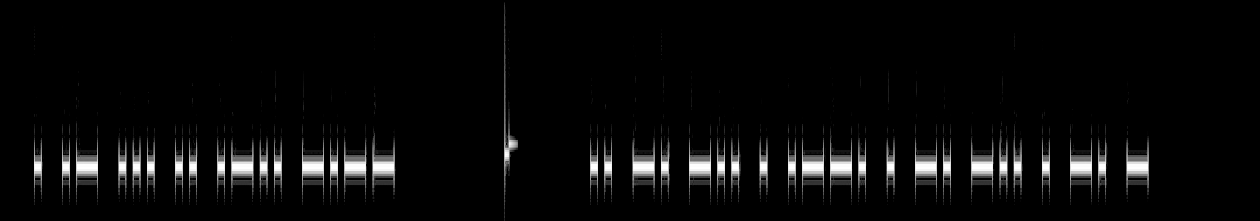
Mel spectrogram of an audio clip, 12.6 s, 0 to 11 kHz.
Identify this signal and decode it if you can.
Morse code, heard as a keyed tone, about 17 wpm, 700 Hz. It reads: EASILY INDEPENDENT
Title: Sentences from Top 900 Words - New Word Drill - 17wpm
